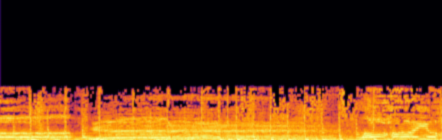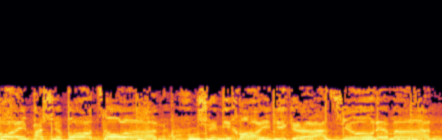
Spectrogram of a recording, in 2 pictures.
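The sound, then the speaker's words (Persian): A loud, continuous mosquito-like whine buzzes and swoops up and down in pitch for the whole stretch, layered with a busy musical backing and no talking. “که میخوای وز بری وز بیای بخوری هی از خون من، پشه پشه برو راحتم بذار، چرا نمیذاری من بخوابم؟”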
